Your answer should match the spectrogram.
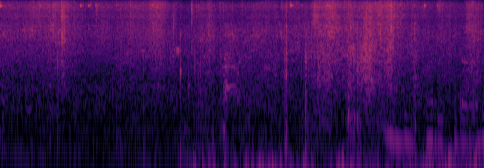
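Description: Grass and weeds rustling and snapping as they are pulled up by hand, with a low rumble of wind on the microphone building after a couple of seconds. Near the end a low, wavering voice sounds in short broken stretches.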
